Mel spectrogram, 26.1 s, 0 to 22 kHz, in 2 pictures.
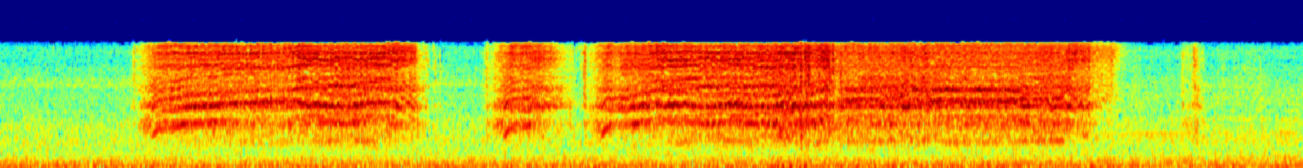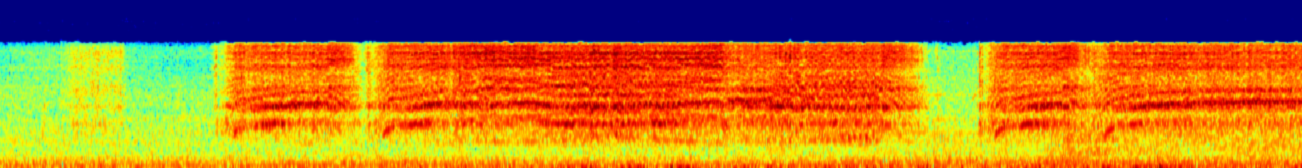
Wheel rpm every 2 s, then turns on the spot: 20, 150, 50, 140, 160, 80, 0, 40, 110, 160, 140, 50, 150.
10-12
